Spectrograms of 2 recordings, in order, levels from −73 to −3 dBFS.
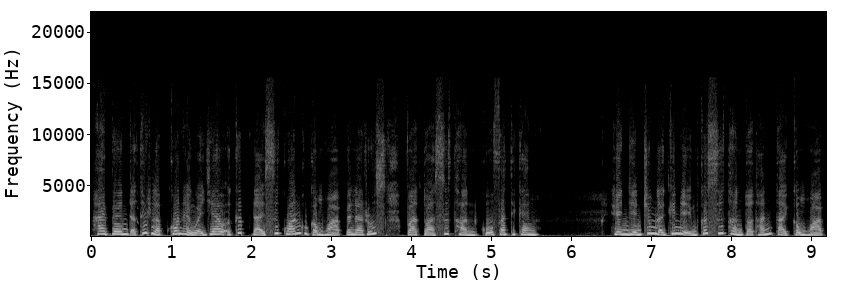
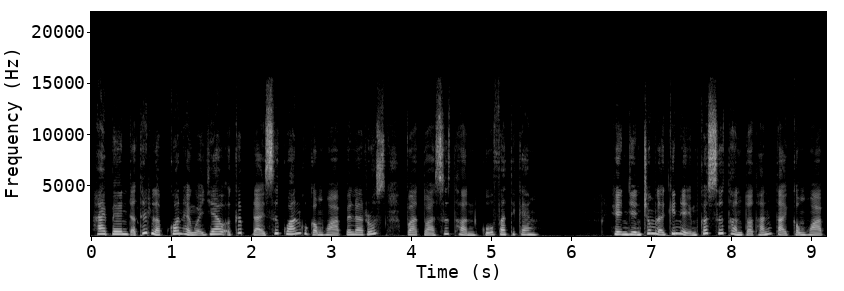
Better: second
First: distortion; heavy; 5 dB below the speech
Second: none

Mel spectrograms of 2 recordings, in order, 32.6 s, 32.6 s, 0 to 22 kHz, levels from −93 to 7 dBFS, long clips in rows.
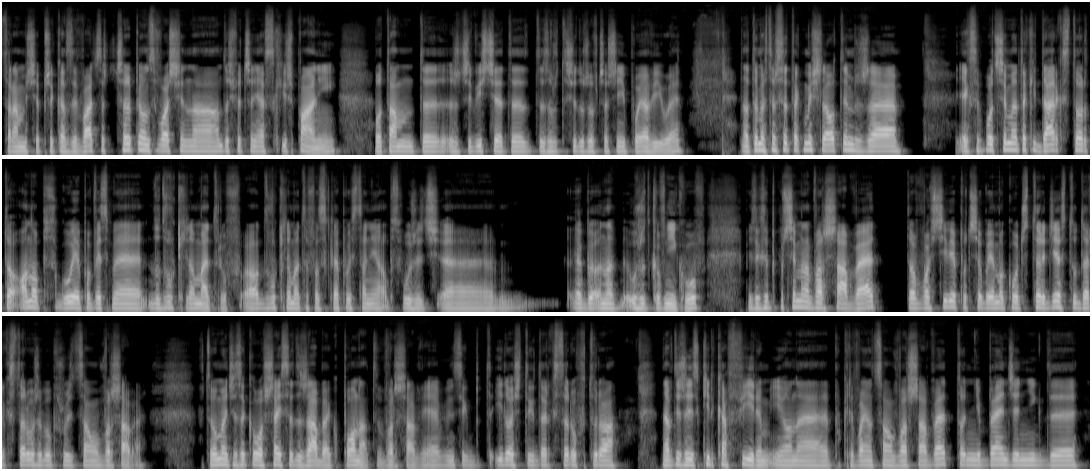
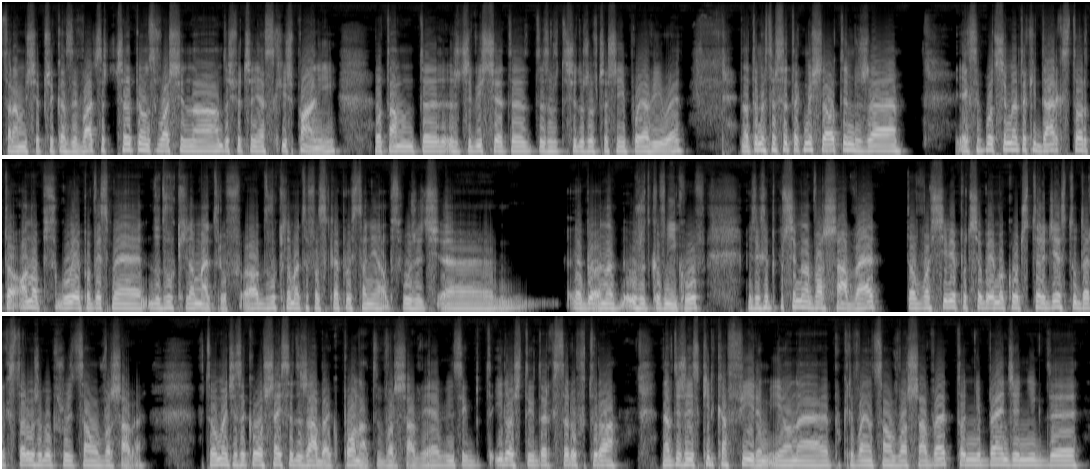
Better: first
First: none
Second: distortion; heavy; 6 dB below the speech

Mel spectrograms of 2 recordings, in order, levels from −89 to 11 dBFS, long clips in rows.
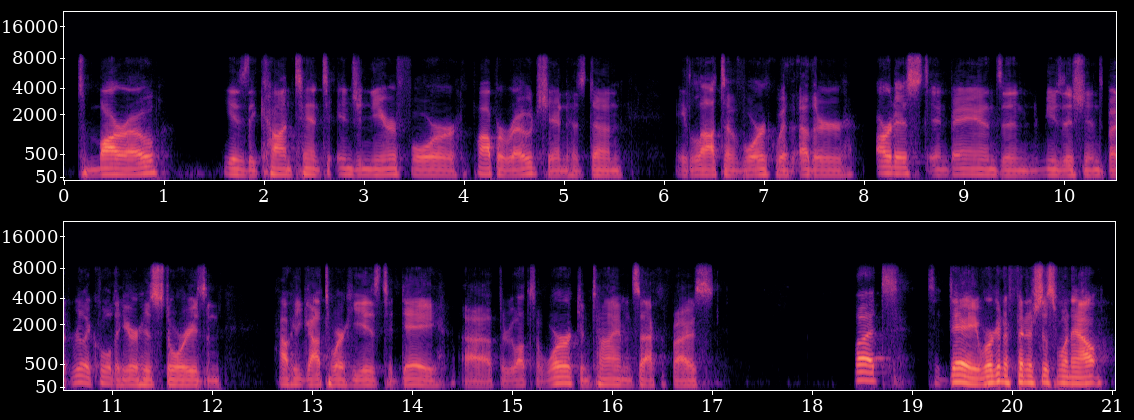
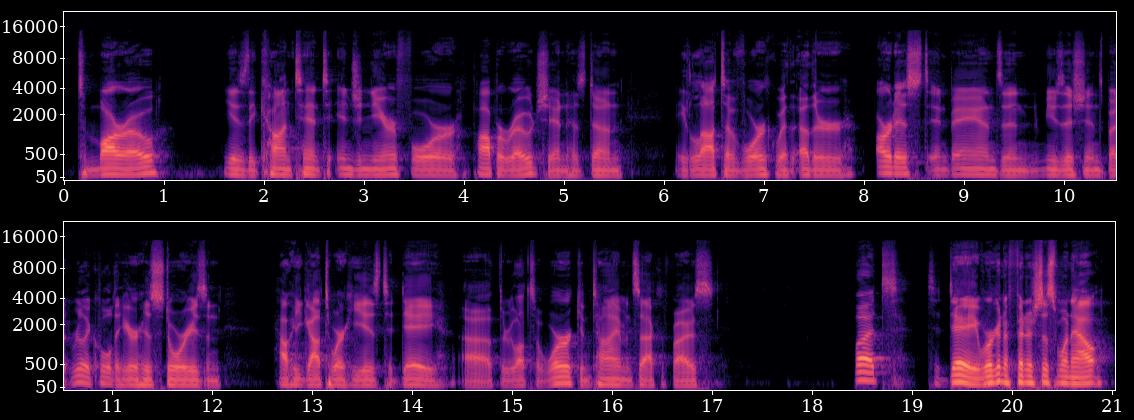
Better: second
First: garbled, watery; badly; nothing above 8 kHz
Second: none

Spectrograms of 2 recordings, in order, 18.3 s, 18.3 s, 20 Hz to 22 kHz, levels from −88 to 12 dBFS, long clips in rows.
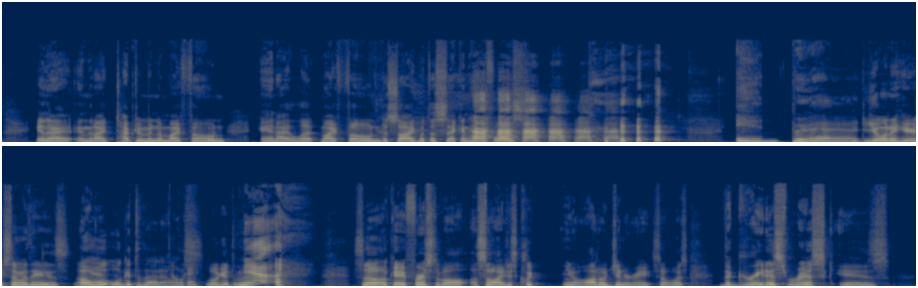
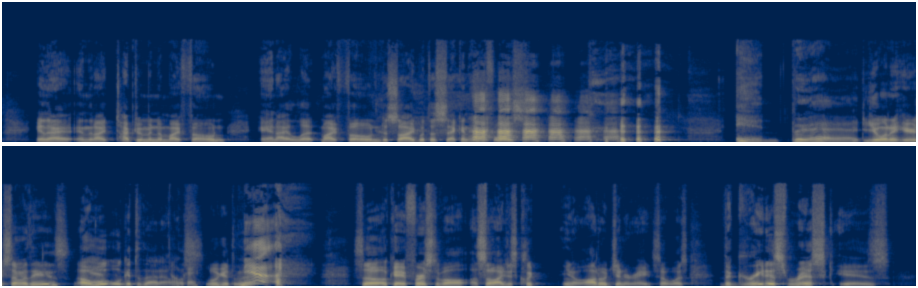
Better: first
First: none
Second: thin; somewhat; fading below 350 Hz

